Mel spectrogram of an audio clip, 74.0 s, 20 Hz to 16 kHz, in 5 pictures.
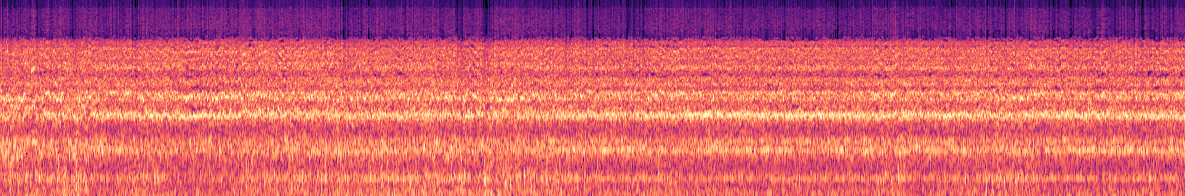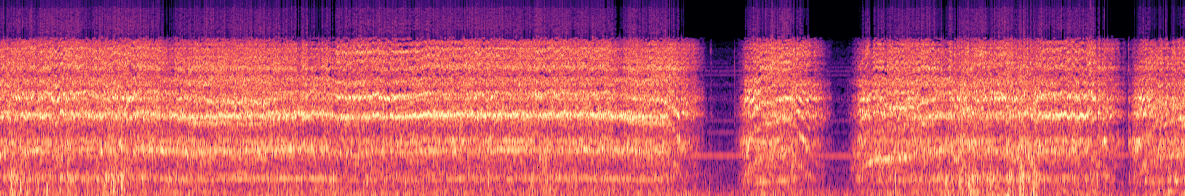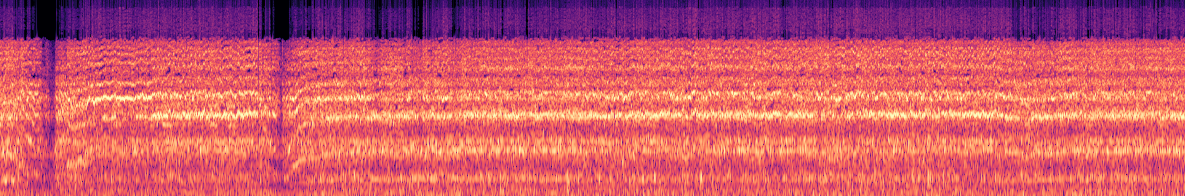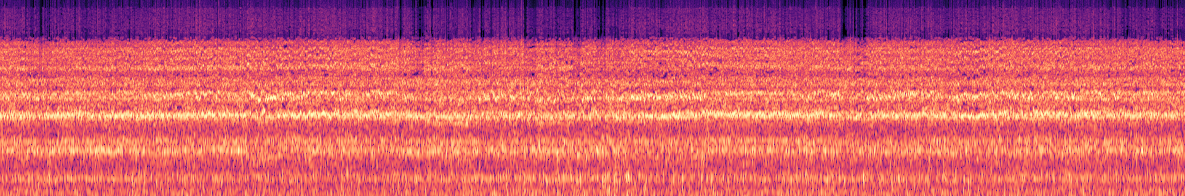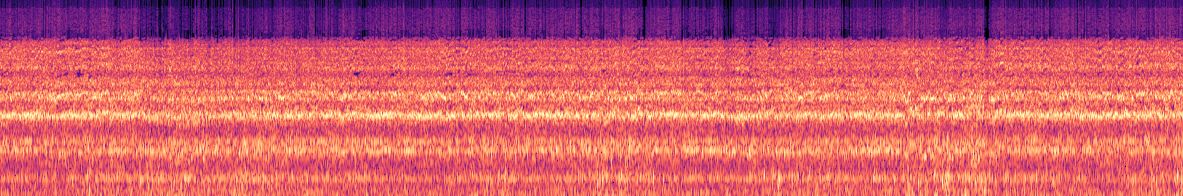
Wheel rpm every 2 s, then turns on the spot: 240, 220, 230, 240, 230, 230, 230, 230, 220, 220, 220, 160, 70, 200, 160, 150, 190, 230, 230, 230, 220, 220, 230, 230, 220, 220, 220, 230, 230, 230, 230, 230, 230, 230, 230, 230, 230.
none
